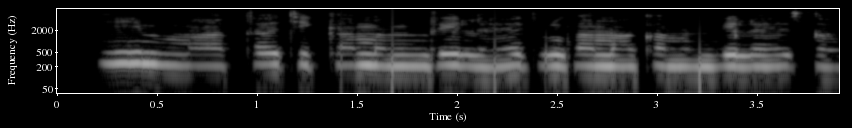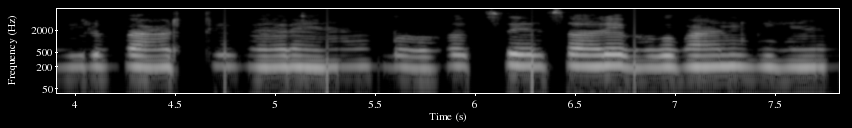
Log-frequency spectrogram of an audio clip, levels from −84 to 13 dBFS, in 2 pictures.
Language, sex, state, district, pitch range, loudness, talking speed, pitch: Hindi, female, Uttar Pradesh, Deoria, 205-220 Hz, -31 LUFS, 185 wpm, 210 Hz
